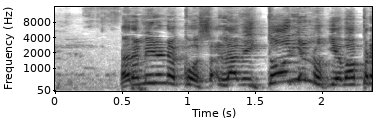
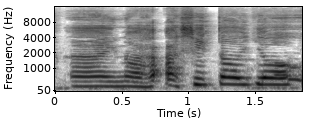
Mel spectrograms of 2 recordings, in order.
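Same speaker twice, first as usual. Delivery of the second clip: mock self-pity; slower than usual.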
